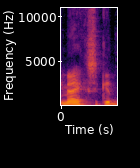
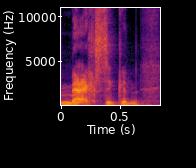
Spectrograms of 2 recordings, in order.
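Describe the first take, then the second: First: The word is said plainly, without extra force. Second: The word is punched with strong, forceful emphasis. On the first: The speaker calls it wrong. "He didn't just say Mexican tits" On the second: The speaker calls it right. "He really put that emphasis on"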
